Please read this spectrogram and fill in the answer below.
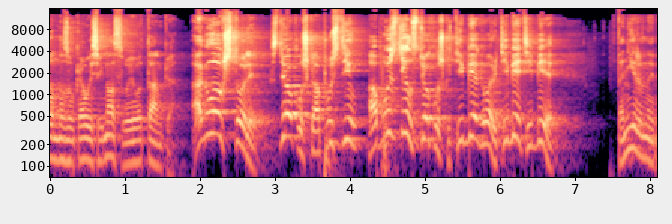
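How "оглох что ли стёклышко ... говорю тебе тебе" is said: swaggering tough guy barking from his jeep; cocky thug. Acted. Thug honking at a driver.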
